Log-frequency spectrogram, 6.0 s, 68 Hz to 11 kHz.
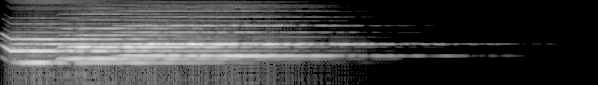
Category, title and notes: Music > Solo instrument
Angelic Fanfare 1
Simple celebratory melody made with FL Studio / Kontakt / Vocalise.
ambiance, angel, angelic, blissful, celebration, celebratory, cheer, cheerful, choir, cinematic, divine, ethereal, fanfare, fantasy, good, harmony, heavenly, holy, majestic, melody, opener, orchestral, radiant, reveille, sound, sound-effect, triumphant, uplifting, victory, vocal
